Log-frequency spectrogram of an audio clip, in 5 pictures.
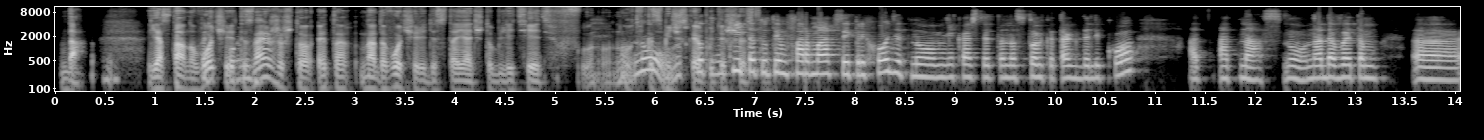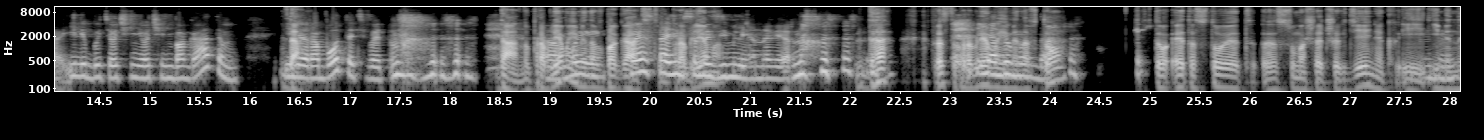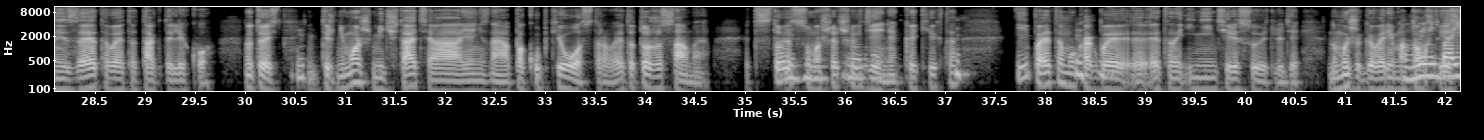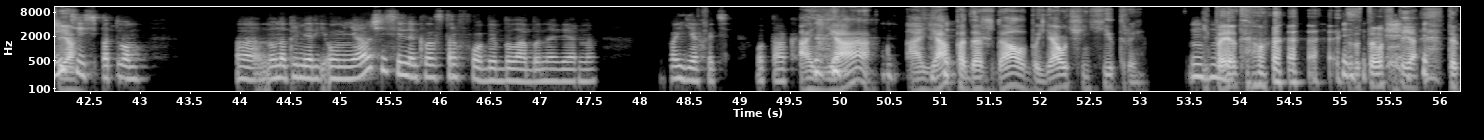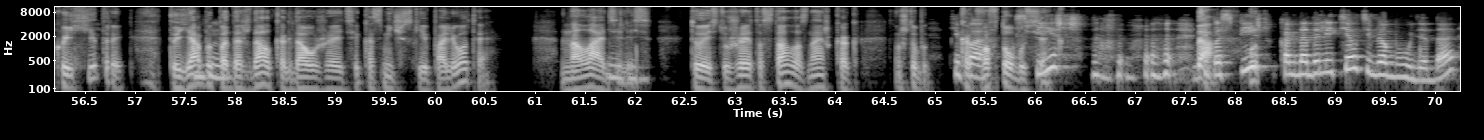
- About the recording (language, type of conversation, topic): Russian, unstructured, Как ты представляешь свою жизнь через десять лет?
- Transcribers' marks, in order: other background noise; laugh; laugh; laughing while speaking: "да"; chuckle; chuckle; tapping; laugh; laughing while speaking: "поэтому"; laugh; laugh; laugh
